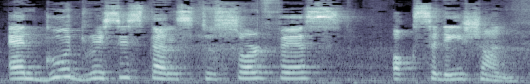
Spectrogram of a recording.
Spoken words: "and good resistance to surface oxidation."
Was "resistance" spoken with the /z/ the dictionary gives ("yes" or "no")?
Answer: no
